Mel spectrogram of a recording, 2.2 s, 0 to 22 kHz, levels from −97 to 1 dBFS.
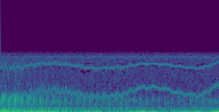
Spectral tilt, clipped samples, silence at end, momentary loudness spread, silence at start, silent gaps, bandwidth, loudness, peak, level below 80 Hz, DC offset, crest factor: -9 dB/octave; under 0.1%; 0 s; 10 LU; 0 s; none; 3.4 kHz; -45 LUFS; -20 dBFS; -42 dBFS; under 0.1%; 14 dB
